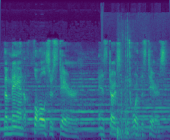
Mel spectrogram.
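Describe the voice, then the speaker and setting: Animated male horror narrator over loud music. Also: medium pitch, moderate pace, highs cut off. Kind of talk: scripted dramatic horror narration. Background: loud music and sound effects.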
